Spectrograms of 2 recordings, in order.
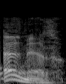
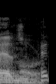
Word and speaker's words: Elmore: All'epoca mi chiamavo ancora Elmore, ma la maggior parte delle persone pronuncia male il mio nome. Dicevano Elmer o Elma. Nessuno diceva Elmore.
